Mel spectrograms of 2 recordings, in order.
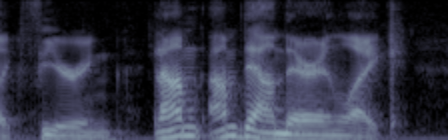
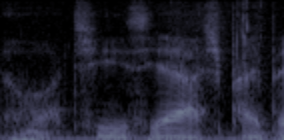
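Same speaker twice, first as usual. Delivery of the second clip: quiet realization; 6 semitones lower, 15 dB quieter than usual. Retold or imitated. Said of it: "you're like".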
